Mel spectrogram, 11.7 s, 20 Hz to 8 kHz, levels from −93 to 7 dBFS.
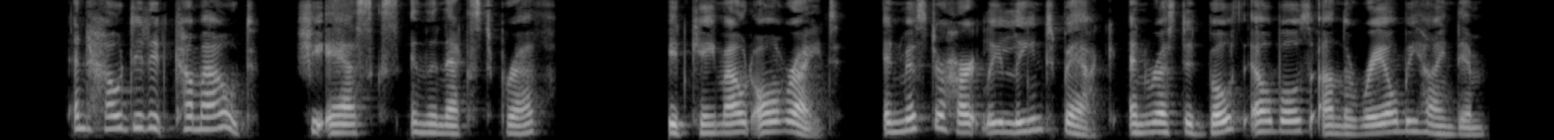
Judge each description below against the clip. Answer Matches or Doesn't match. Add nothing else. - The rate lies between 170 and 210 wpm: Doesn't match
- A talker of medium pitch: Doesn't match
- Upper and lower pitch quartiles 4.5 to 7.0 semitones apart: Doesn't match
